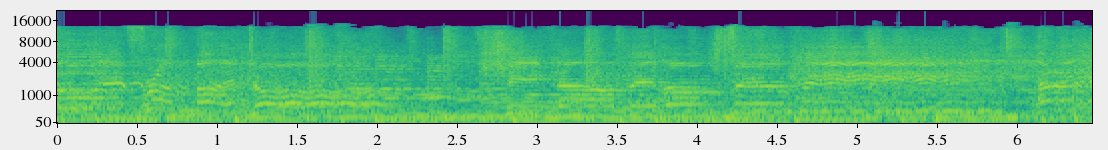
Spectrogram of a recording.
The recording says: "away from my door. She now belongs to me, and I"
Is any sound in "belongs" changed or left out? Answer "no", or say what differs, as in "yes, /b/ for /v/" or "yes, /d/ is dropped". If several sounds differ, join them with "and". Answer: yes, /n/ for /l/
